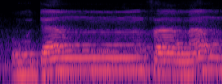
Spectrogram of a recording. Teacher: hudan tanwin ketemu dengan fa, maka apa bacaannya? Ikhfa, berarti dimungkinkan dengan samar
